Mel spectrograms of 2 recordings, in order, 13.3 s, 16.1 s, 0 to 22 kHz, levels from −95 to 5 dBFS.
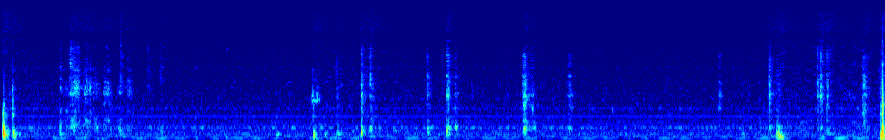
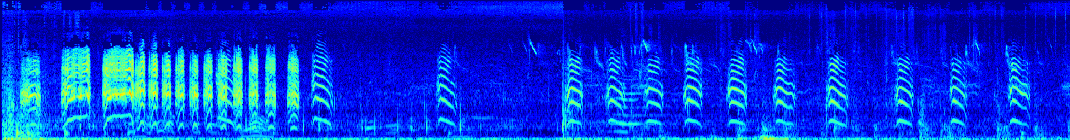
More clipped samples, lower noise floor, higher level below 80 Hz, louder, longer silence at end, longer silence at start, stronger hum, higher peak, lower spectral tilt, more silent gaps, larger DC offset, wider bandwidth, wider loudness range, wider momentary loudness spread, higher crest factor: neither; first, -70 dBFS vs -58 dBFS; about the same, -58 dBFS vs -56 dBFS; second, -48 LUFS vs -32 LUFS; about the same, 0 s vs 0 s; about the same, 0.05 s vs 0 s; first, 60 Hz at -75 dBFS vs none; about the same, -10 dBFS vs -12 dBFS; first, -8.5 dB/octave vs -1 dB/octave; neither; neither; second, 16.5 kHz vs over 20 kHz; second, 11 LU vs 18 LU; second, 18 LU vs 24 LU; first, 34 dB vs 26 dB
